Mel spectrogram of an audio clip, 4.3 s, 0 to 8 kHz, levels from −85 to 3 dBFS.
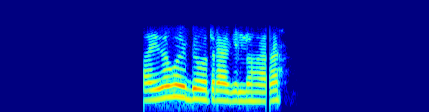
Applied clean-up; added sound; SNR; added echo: none; none; none; none.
